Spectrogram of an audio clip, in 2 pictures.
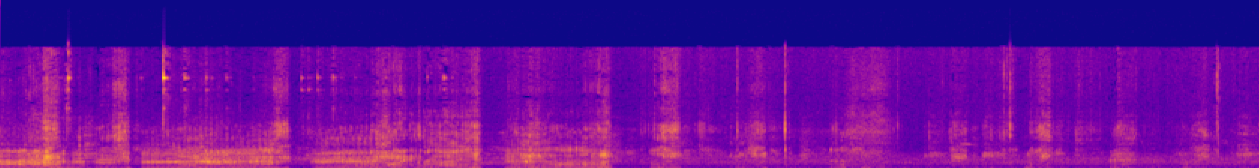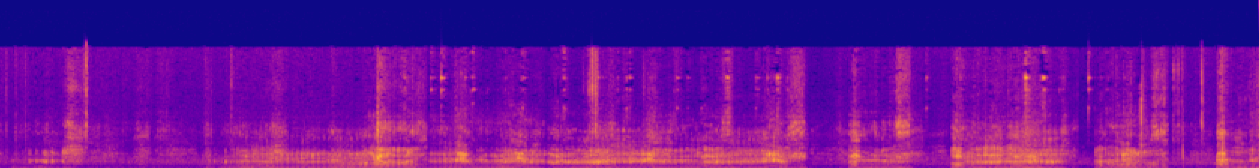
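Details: Staffordshire Bull Terriers, a pair playing together, growling roughly and almost without pause, with a quieter stretch in the middle before the growls swell again.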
